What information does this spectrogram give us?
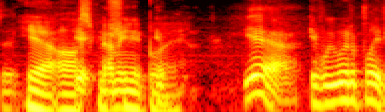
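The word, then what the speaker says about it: Tshiebwe: Shibwe? Is that how you pronounce it? Yeah, Oscar Shibwe.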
